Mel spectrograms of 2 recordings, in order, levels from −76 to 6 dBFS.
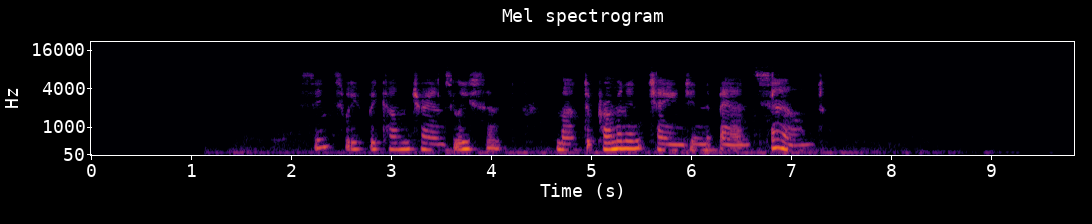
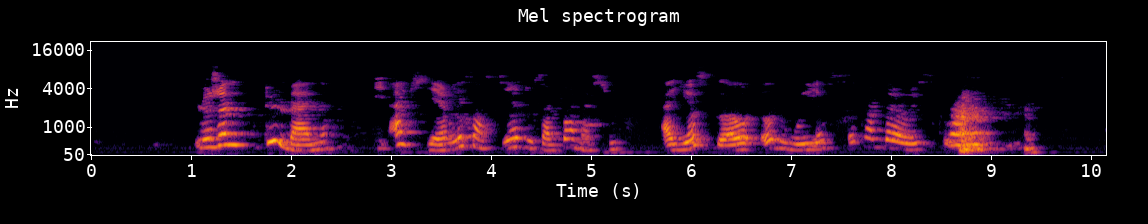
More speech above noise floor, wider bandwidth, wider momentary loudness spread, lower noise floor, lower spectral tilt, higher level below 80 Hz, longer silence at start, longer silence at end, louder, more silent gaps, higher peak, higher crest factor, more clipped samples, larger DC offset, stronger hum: second, 36 dB vs 49 dB; about the same, 7.8 kHz vs 7.6 kHz; about the same, 16 LU vs 17 LU; about the same, -64 dBFS vs -67 dBFS; about the same, -4.5 dB/octave vs -5 dB/octave; about the same, -70 dBFS vs -66 dBFS; first, 1.45 s vs 1.05 s; first, 2.2 s vs 0.65 s; second, -29 LUFS vs -19 LUFS; neither; second, -12 dBFS vs -2 dBFS; about the same, 20 dB vs 18 dB; neither; neither; neither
